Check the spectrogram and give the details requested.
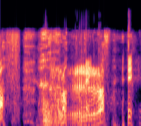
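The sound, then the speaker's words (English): A person growls in a deep, rumbling voice, imitating the Cowardly Lion from The Wizard of Oz, rising into a sustained roar-like groan before breaking into short breathy bursts, fairly loud. “Do the cowardly lion.”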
